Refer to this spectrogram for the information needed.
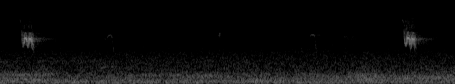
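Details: American robin fledgling calling for its parent: two sharp, high chirps about four seconds apart, with fainter peeps between, over a steady low rumble of background noise.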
